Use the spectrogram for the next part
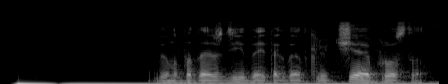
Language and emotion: Russian, angry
